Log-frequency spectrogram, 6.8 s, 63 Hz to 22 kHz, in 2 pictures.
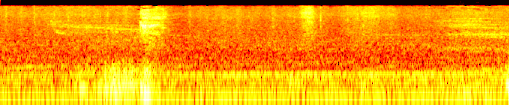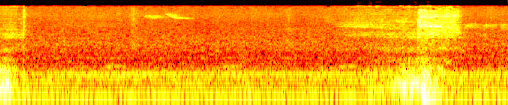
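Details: Dog snoring hard, its snores said to sound like those of a big dog: three low, rasping snorts near 1, 3.5 and 6 seconds, separated by quiet breathing over a steady low hum.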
